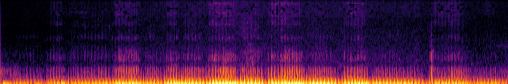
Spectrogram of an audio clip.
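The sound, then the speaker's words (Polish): A female domestic cat, settled among paper notes, purrs steadily, a low rumbling vibration pulsing in a continuous rhythm with soft breathy cycles, fairly loud and with no talking. “słuchajcie, moja kotka, muszę to powiedzieć, tak bardzo, bardzo się zainteresowała totemem, że ułożyła się tutaj pomiędzy moimi wszystkimi notatkami i po prostu tak bardzo się w nich rozgościła, tak cudownie mruczy, że musicie to usłyszeć.”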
